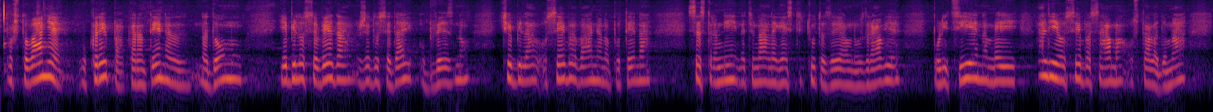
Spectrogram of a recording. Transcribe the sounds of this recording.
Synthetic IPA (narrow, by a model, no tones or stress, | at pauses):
pɔʃt̪ɔʋaːnjɛukɾeːpakaɾant̪eːnɛnad̪oːmu | jɛbilosɛʋeːd̪aʒed̪ɔsɛd̪ajɔbʋeːznɔ | t͡ʃɛjɛbilaɔseːbaʋaːnjɛnapɔt̪eːna | sɛst̪ɾaninat̪sijɔnaːlnɛɡainst̪it̪uːt̪azajaːwnɔzd̪ɾaːwjɛ | pɔlit̪sijɛnamɛji | alijɛɔseːbasaːmaʔɔst̪aːlad̪ɔma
